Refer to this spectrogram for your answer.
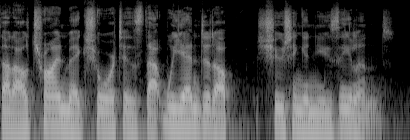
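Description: In a very clean recording with a silent background, a woman with an Irish accent talks at a moderate pace in a very deep, low pitch with fairly even intonation. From Ireland. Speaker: real estate general manager. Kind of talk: interview.

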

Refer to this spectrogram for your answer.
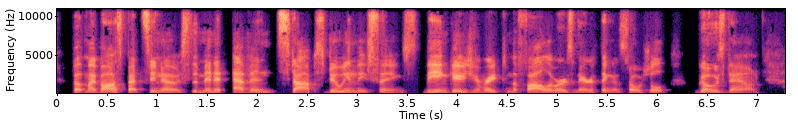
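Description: A man with an ordinary speaking voice talks at a moderate pace and a fairly high pitch, in a dry, close sound with no echo. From small-town US. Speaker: community builder. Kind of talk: interview.

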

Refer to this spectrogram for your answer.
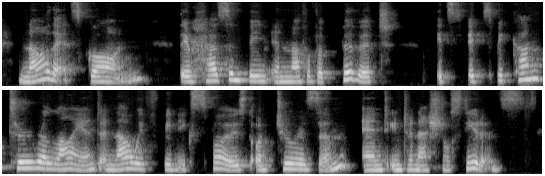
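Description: A woman's voice, dark and mellow in tone, comes across somewhat breathy. Her pace is fairly slow and her pitch varies in an ordinary way. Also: medium pitch for a woman. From South Africa. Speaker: workplace strategist and organizational psychologist. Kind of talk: interview.

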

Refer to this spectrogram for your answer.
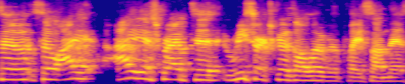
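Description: A man's intonation is lively while noticeable noise sounds behind him. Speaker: athletic trainer. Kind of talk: casual interview chat. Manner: hesitant, filler-heavy.

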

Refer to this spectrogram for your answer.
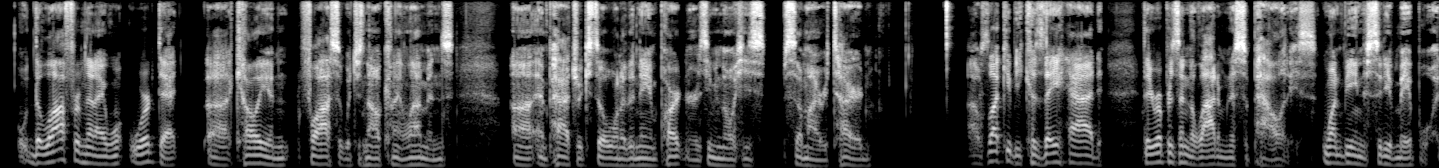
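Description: A plain, everyday voice with an American accent speaks at a fairly quick pace with ordinary pitch variation, recorded very cleanly against a silent background with a dry, close sound and no echo. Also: man, fairly low pitch for a man. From Wisconsin. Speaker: criminal prosecutor. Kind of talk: casual interview.

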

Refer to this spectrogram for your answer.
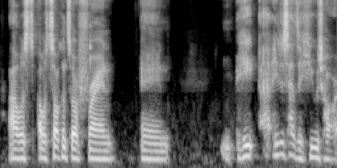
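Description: A man with a New York accent keeps a fairly even intonation on a very clean recording with a silent background. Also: medium pitch for a man, moderate pace. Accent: New York (Brooklyn) English. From Brooklyn, New York. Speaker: church planter and pastor. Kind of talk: interview. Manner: casual, with many fillers.

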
